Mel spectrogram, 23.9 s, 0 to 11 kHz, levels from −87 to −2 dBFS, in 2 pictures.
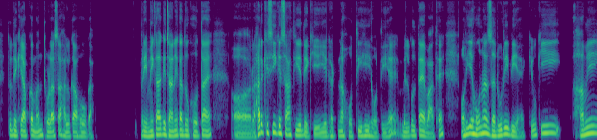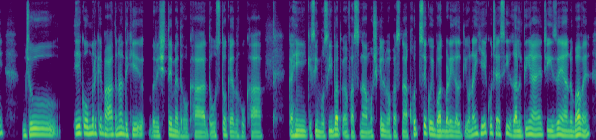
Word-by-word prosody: तो 120 - -3
देखिए 115 -2 +2
आपका 110 - 0
मन 105 +5 -1
थोड़ा-सा 105 +3 +1
हल्का 100 -1 -2
होगा। 95 -2 -5 0.9
प्रेमिका 115 +4 +2
के 140 - +2
जाने 120 -1 +3
का 125 - +4
दुःख 120 -1 -2
होता 115 +3 +1
है 115 +3 +1 0.5
और 80 0 -2
हर - - +6
किसी 190 0 +2
के 170 - +4
साथ 130 -4 +1
ये 120 -1 +3
देखिए 105 -3 -3
ये 100 - -1
घटना 110 +2 -4
होती 105 +2 -3
ही 115 +1 0
होती 90 -2 -6
है, 105 - -4
बिल्कुल 105 +3 -3
तय 115 -2 +4
बात 85 -3 -5
है। - - 0 0.4
और 130 - +3
ये 165 - +5
होना 170 +5 +5
ज़रूरी 125 +7 +3
भी 115 -5 0
है, 95 +2 -9
क्योंकि 175 +9 -2 0.4
हमें 170 +8 +3 0.4
जो 135 +3 +3 0.8
एक 170 +1 +3
उम्र 165 +1 +3
के 175 - -1
बाद 140 -2 +1
ना 155 +2 +3
देखिए 130 -1 -1 0.2
रिश्ते 105 +5 +1
में 110 -3 0
धोखा, 95 0 -2
दोस्तों 100 +6 -4
के 105 -3 -2
धोखा, 95 0 -5 0.6
कहीं 115 +1 +2
किसी 120 - -1
मुसीबत 110 +6 +2
में 100 - -2
फँसना, 100 -1 -2
मुश्किल 105 +5 -2
में 100 - -3
फँसना, 105 0 -2
खुद 145 +1 0
से 175 - +5
कोई 140 -3 +2
बहुत 115 -2 +3
बड़ी 110 0 +1
गलती 105 0 -3
होना, 115 +6 -1
ये 160 +3 +1
कुछ 170 -3 -1
ऐसी 160 +2 +1
गलतियाँ 125 +6 +2
हैं, 135 0 0
चीज़ें 120 +1 +1
हैं, 125 - +4
अनुभव 115 +4 +4
हैं। 135 +8 -1
115 Hz, 190 wpm, -23 LUFS, 105-140 Hz, 0.9 s, हर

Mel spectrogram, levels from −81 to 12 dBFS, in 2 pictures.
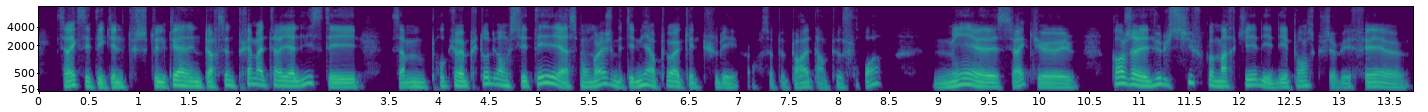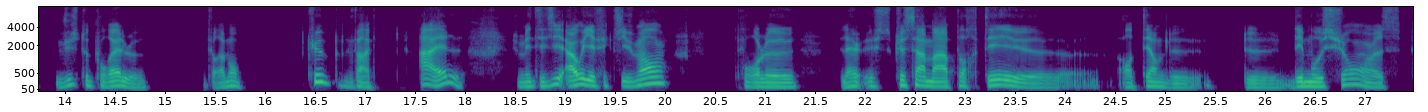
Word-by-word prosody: c'est - - -6
vrai 130 +4 +7
que - - -12
c'était 105 -4 0
quelque 100 +2 -1
ch - - -6
quelqu'un, 120 +3 +4
une 115 -1 +2
personne 120 +5 +1
très 170 - -1
matérialiste 140 +4 +1
et 100 0 +2 0.3
ça 105 - -1
me 110 -1 0
procurait 120 +4 +1
plutôt 180 +9 -2
de 170 - -4
l'anxiété 145 - +1
et 175 - +5
à 105 - +5
ce - - -8
moment-là, 120 +11 +2
je 155 - -3
m'étais 110 -1 -1
mis 135 +7 +2
un 130 - +2
peu 130 - -1
à 115 - +4
calculer. 95 -1 -5
Alors - - -25
ça - - -11
peut - - -12
paraître 105 +1 -2
un 85 - -7
peu 95 - -10
froid, 90 - -6 0.5
mais, 125 - +2
heu, 105 -3 +5
c'est 110 - -4
vrai 135 - +2
que 95 - 0 0.4
quand 190 +1 +5
j'avais 155 -7 +6
vu 140 +8 +1
le 155 - -3
chiffre 150 - -4
marqué 120 +5 +1
des 115 -9 -1
dépenses 125 +7 -2
que - - -21
j'avais 95 -1 -6
faits, 110 +3 0
heu, 90 -2 -3 0.2
juste 140 +5 -5
pour 120 0 -1
elle, 125 -5 +4
heu, 85 -2 -7 0.7
vraiment 105 +1 -3 0.6
que 225 -2 +2 0.2
enfin - - 0 0.5
à - - +5
elle, - - +1 0.5
je - - -13
m'étais 115 +1 -2
dit: 160 +9 0
«Ah 130 - +7
oui, 155 -2 +5
effectivement, 140 +10 +1 0.7
pour 110 0 -2
le 105 -1 +2 0.4
la 115 +3 0 0.2
ce 110 - -10
que 140 - 0
ça 130 -1 +3
m'a 115 -1 +5
apporté, 135 +3 +1
heu, 95 -2 -5 0.5
en 100 -1 -4
termes 110 +3 -1
de 90 -2 -7 0.4
de 90 -2 -5
d'émotions, 115 - +1
heu, 95 - -2
c 95 - -15
115 Hz, 185 wpm, -24 LUFS, 100-135 Hz, 0.7 s, vrai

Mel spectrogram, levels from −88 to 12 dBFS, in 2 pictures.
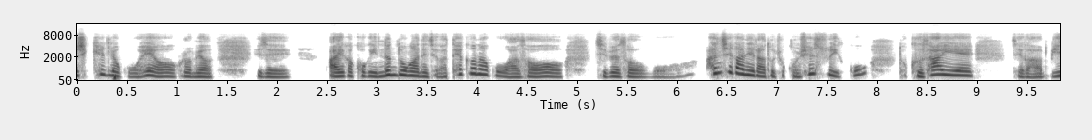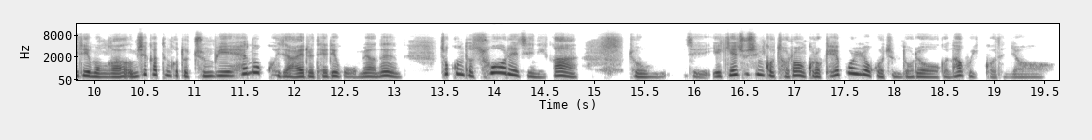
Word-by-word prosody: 시킬려고 240 - 0
해요. 205 -4 +2
그러면 195 -3 0 0.5
이제 180 -3 -3 0.4
아이가 215 +1 +3
거기 220 -1 -2
있는 265 +7 +4
동안에 235 -7 +4
제가 180 +1 -7
퇴근하고 315 -6 +1
와서 190 +2 0 0.3
집에서 195 -4 -1
뭐 175 +2 -15 0.3
1 375 +2 +4
시간이라도 295 - +4
쪼끔 195 -3 -7
쉴 335 - +1
수 320 -5 -4
있고 260 - -5 0.3
또 - - -17
그사이에 260 +2 +3 0.4
제가 180 -2 -5
미리 225 +2 +4
뭔가 180 -1 +1
음식 200 +10 0
같은 285 -5 -2
것도 225 -3 -3
준비해 225 - +1
놓고 400 - -1
이제 210 - -3
아이를 195 +2 +2
데리고 200 -3 -2
오면은 195 +3 0 0.4
쪼끔 330 -1 0
더 245 - -1
수월해지니까 230 - +2 0.5
좀 175 -3 -5 0.3
이제 200 -8 -12
얘기해 260 +8 +2
주신 310 -1 0
것처럼 230 +1 +1
그렇게 195 +5 -2
해볼려고 275 - +2
지금 180 0 -11
노력은 175 0 -5
하고 230 -4 -2
있거든요. 160 -1 -16
210 Hz, 350 characters per minute, -24 LUFS, 185-260 Hz, 0.5 s, 있는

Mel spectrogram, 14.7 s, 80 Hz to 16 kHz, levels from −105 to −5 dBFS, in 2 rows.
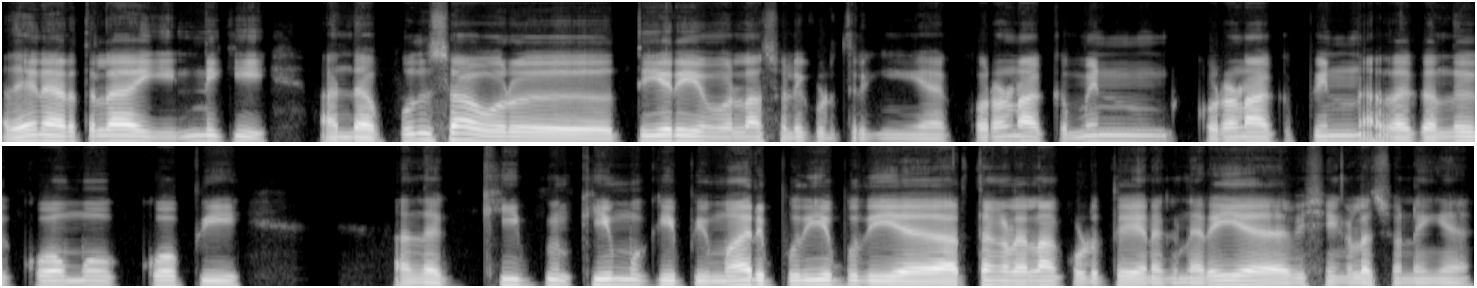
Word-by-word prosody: அதே 110 +4 +3
நேரத்துல, 135 0 +3 0.3
இன்னைக்கு 130 0 -3 0.4
அந்த 115 +1 +1 0.2
புதுசா 160 +2 +1 0.2
ஒரு 125 -1 +2 0.6
தியரி 140 +1 +3
ஓ - - -5
ல்லாம் 120 -1 -1
சொல்லிக் 110 0 -6
குடுத்துருக்கீங்க. 100 -1 -9 0.3
கொரோனாவுக்கு 120 -1 -1
மின், 140 +1 -4 0.4
கொரோனாவுக்கு 115 0 +1
பின், 135 +1 -3
அதற்கு 110 0 -1
வந்து 120 +2 -1 0.2
கோமு 120 0 +1 0.3
கோபி 120 0 0 0.9
அந்த 105 -1 +1 0.3
கிம் 135 -2 -3
கிமு, 140 -1 +1
கிபி 120 -1 -2
மாரி 130 +2 +4
புதிய 130 +1 +3
புதிய 120 -1 +2 0.3
அர்த்தங்களெல்லாம் 120 -1 +1
குடுத்து, 110 +1 -4
எனக்கு 100 -1 -3
நெறைய 120 +5 +2 0.3
விஷயங்கள 105 0 -2
சொன்னீங்க. 95 0 -4
120 Hz, 130 wpm, -22 LUFS, 110-130 Hz, 0.9 s, மாரி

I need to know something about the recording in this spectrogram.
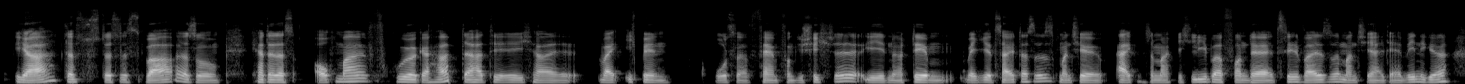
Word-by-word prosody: Ja, 110 - +6
das, 115 0 -2
das 105 +1 0
ist 105 -1 -7
wahr. 100 +4 +5
Also, 95 -3 -1 0.3
ich - - -22
hatte 110 - +4
das 105 -1 +2 0.2
auch 100 +1 +2
mal 135 +2 +1
früher 120 -4 0
gehabt. 105 +4 0
Da 105 - +5
hatte 105 +1 0
ich 105 +1 -3
halt 95 -1 -2 0.2
weil 100 -1 +2
ich 115 0 -8
bin 95 -4 -1 0.3
großer 95 -3 -6
Fan 95 +1 -1
von 95 0 -7
Geschichte, 110 +10 -1
je 100 -2 -1
nachdem, 95 +1 +1
welche 100 +1 -1
Zeit 105 +2 +1
das 125 +2 -1
ist. 150 +2 -3
Manche 100 -1 0
Ereignisse 100 -5 +1
mag 100 0 -3
ich 100 - -11
lieber 115 -1 +1
von 100 -2 -3
der 95 -1 +5
Erzählweise, 110 +3 0
manche 95 -3 -3
halt 90 0 -5
eher 95 0 -3
weniger. 115 +3 0
105 Hz, 170 wpm, -24 LUFS, 95-115 Hz, 0.3 s, Ja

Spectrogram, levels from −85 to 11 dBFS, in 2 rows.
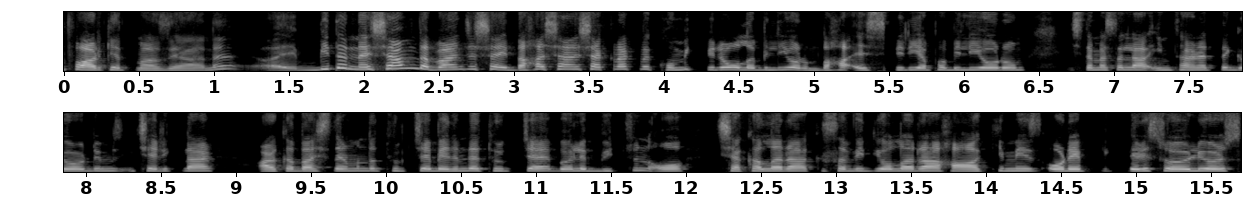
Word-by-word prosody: fark 260 -4 +5
etmez, 225 -5 -4
yani. 185 -1 -6 0.4
Eee, 190 - -4
bir 240 - -4
de 485 -7 +3
neşem 335 +7 +4
de 345 -4 +5
bence 310 +3 +1
şey, 285 -6 0
daha 265 +6 +2
şen 325 0 -1
şakrak 330 +1 -2
ve 325 - -4
komik 280 0 -9
biri 275 0 +1
olabiliyorum. 245 -5 -1
Daha 255 +6 0
espri 245 +1 -4
yapabiliyorum. 250 0 0 0.3
İşte, 250 +3 -2
mesela 255 0 +1
internette 250 +2 -3
gördüğümüz 245 0 -2
içerikler, 250 +2 -2 0.3
arkadaşlarımın 240 +2 0
da 260 - -3
Türkçe, 255 0 -3
benim 240 0 +1
de 260 -1 +2
Türkçe, 250 0 -2
böyle 235 -1 0
bütün 235 +6 -12
o 245 +1 +1 0.2
şakalara, 245 +2 +2
kısa 240 0 -5
videolara 250 +1 +3
hâkimiz. 240 +2 +1
O 235 0 +5
replikleri 235 +1 +2
söylüyoruz 250 0 +4
250 Hz, 155 wpm, -27 LUFS, 235-265 Hz, 0.4 s, fark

